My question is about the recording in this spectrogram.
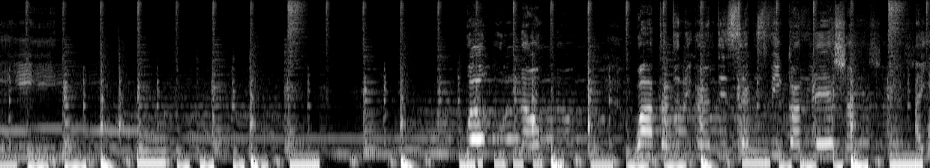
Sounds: music

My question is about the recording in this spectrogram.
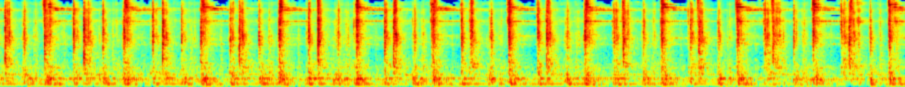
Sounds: drum
snare drum
percussion

